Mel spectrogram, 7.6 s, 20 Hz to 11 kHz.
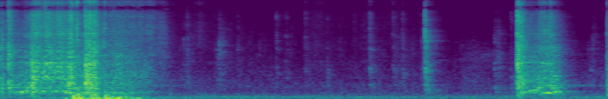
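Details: Rebuilt original 36hp 1959 VW engine on its first start attempt, cranking slowly on a weak jump box; catches and runs roughly about two seconds, then dies to clicks. It barely fires and the jump box needs recharging.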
